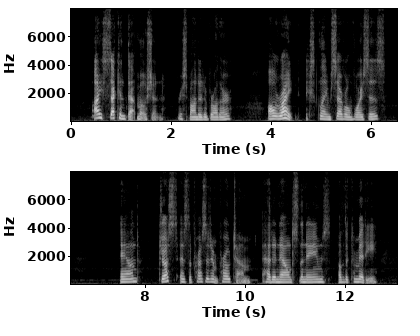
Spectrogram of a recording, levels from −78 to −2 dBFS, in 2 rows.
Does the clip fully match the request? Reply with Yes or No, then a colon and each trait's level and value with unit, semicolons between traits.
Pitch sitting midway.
Yes: medium, 175 Hz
